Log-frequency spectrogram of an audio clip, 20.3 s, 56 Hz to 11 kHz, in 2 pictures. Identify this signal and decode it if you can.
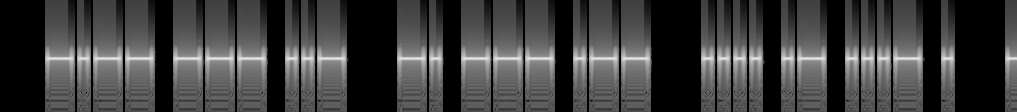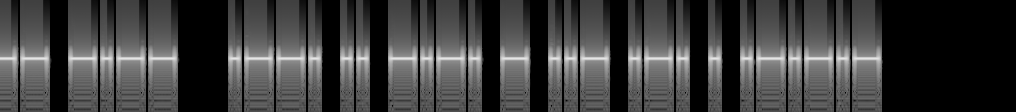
Morse code, heard as a keyed tone, about 15 wpm, 700 Hz. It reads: YOU NOW HAVE MY PICTURE.
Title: Sentences from Top 1000 Words - Review Part 1 - 15wpm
